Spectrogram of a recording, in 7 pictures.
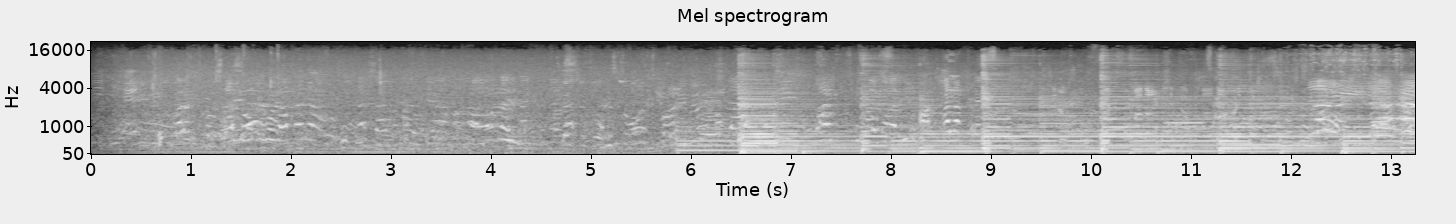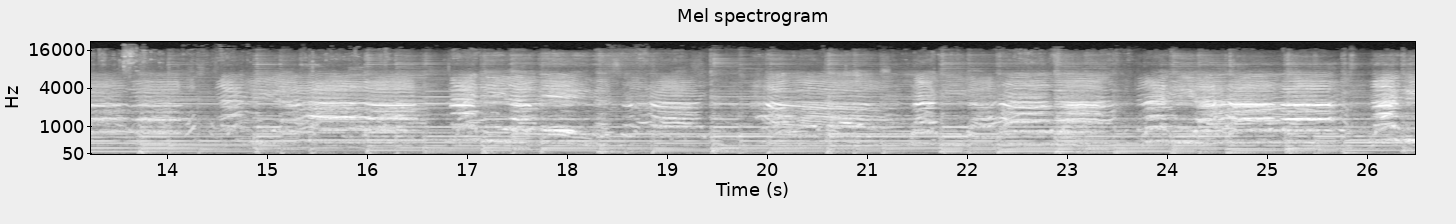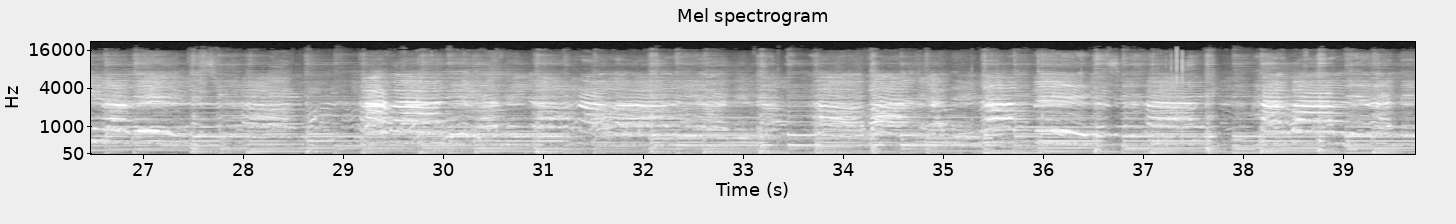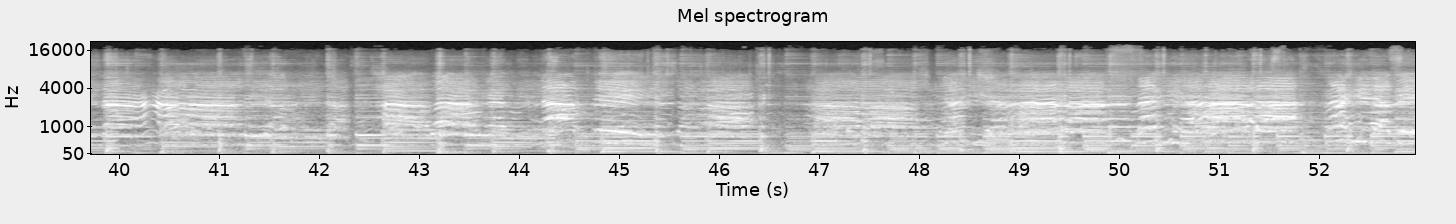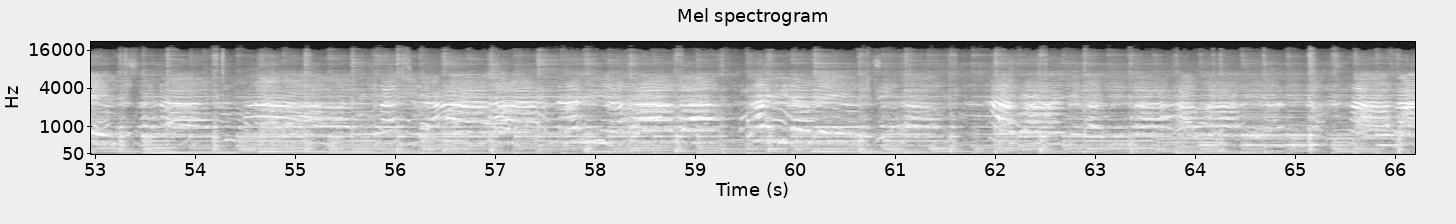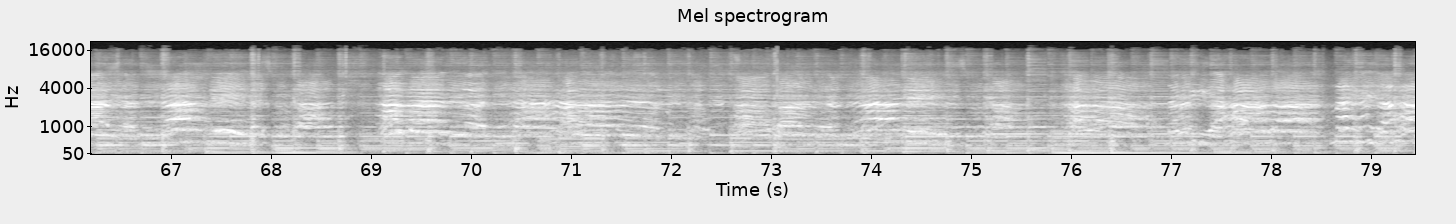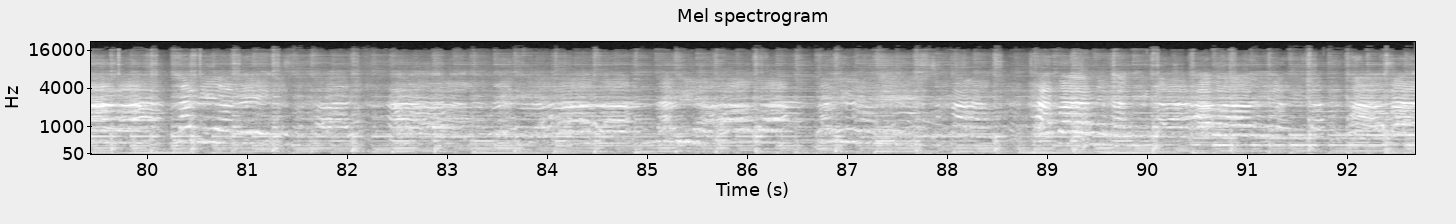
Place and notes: Berlin, Urbanstr., Nachbarschaftshaus - Sommerfest, kids choir
sommerfest (summerparty), kindergaren choir performing, kids of age 2-5
Berlin, Germany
